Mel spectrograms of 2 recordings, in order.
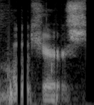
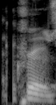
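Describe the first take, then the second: First: The word sounds like 'cures'. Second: The word sounds like 'cruise'. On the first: The speaker calls it wrong. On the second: The speaker calls it right.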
